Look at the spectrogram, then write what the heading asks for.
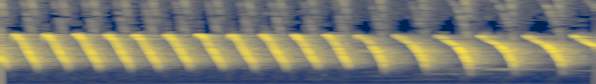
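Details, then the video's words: Canary training song: a tight, fast series of bright falling whistles, about five per half second, that deepen and spread into wider swoops toward the end. "BEST canary singing / CANTO CANARIO CANTANDO FOR TRAINING / CANARY TRAINING SONG"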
